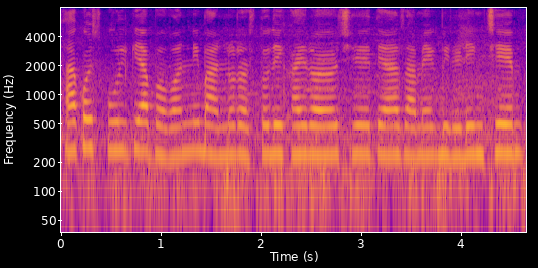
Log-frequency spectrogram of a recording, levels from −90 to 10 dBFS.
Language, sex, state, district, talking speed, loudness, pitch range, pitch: Gujarati, female, Gujarat, Gandhinagar, 195 wpm, -17 LUFS, 235-250 Hz, 240 Hz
